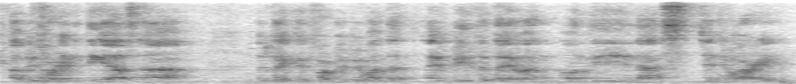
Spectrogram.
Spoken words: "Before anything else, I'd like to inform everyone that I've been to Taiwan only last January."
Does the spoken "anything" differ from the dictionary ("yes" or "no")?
yes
